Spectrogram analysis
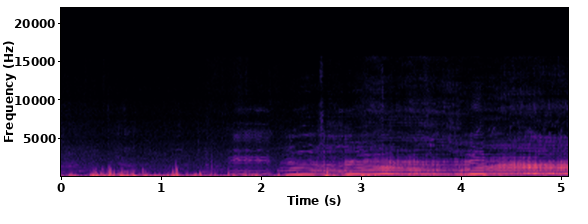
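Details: Camel calling in a desert setting: a series of rough, harmonic moans and bleating grunts, building into a long sustained groaning call, with low thumps and background noise at the start.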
